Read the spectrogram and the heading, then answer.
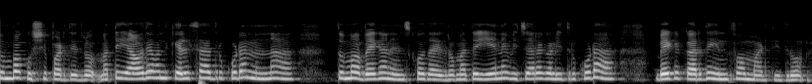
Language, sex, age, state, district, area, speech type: Kannada, female, 30-45, Karnataka, Mandya, rural, spontaneous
